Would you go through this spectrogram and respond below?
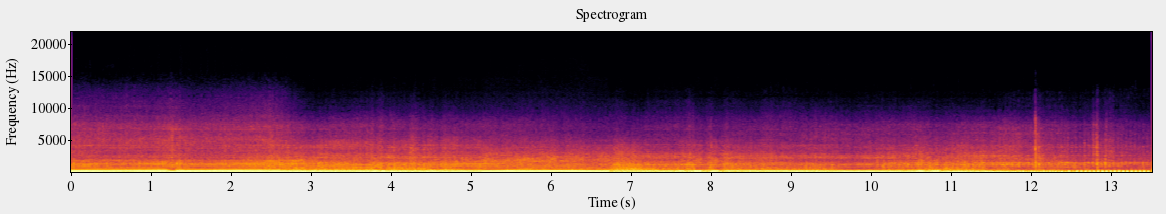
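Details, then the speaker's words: Suzuki RMZ 250 with rebuilt Rekluse auto clutch, fixing a stalling problem: low-speed hard stop, rear brake locked sliding into a corner without using the clutch. Revs sag but the engine keeps chugging without stalling. "Came to a good stop here without using the clutch. Lock the brake up, slide into the corner. Same thing there, did not kill it."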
